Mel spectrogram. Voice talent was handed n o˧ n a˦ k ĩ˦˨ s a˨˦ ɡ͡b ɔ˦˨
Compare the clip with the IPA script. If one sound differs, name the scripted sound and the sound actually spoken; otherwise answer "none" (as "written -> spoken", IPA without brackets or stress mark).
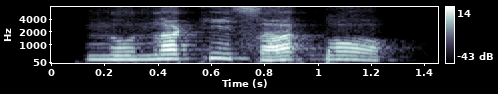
none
